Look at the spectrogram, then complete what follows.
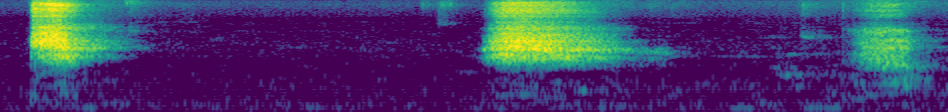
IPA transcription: ʃ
